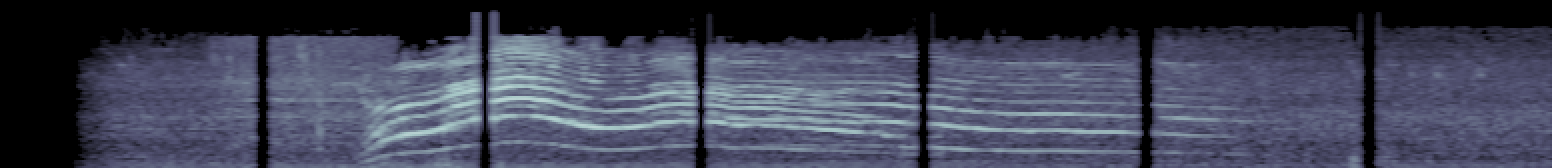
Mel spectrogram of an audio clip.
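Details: Cat giving one long drawn-out meow, harmonic and wavering: it rises steeply, holds high with slight wobbles for several seconds, then slowly sinks and fades, over a low steady background hum.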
